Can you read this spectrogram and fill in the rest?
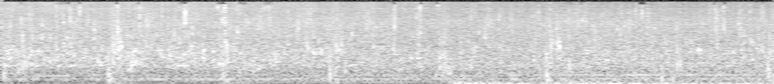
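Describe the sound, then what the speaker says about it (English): Flowing stream water in the video game The Forgotten City, a steady close rushing and trickling wash that continues evenly throughout with no voices. "I like the sound of the water."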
